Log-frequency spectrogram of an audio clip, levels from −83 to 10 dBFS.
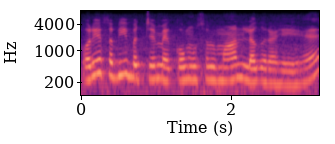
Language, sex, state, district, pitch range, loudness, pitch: Hindi, female, Haryana, Jhajjar, 205-240 Hz, -15 LUFS, 225 Hz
